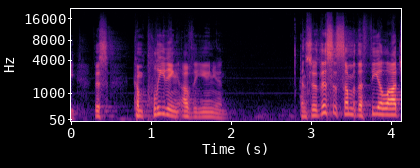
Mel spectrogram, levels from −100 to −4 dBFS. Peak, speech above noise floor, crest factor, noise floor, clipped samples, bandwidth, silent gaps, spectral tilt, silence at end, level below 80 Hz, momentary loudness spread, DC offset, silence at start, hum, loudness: -10 dBFS; 38 dB; 24 dB; -70 dBFS; under 0.1%; 20 kHz; none; -3 dB/octave; 0 s; -74 dBFS; 14 LU; under 0.1%; 0 s; none; -33 LUFS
